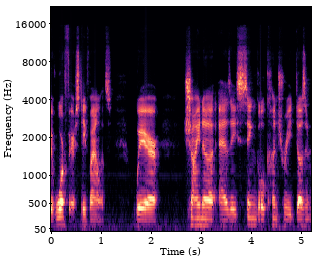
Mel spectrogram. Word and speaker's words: Qin: In in the Chinese uh pinion derivative where we learn Chinese through uh Latin alphabet, the Q is pronounced with a ch. So this is Chin.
